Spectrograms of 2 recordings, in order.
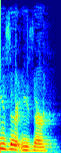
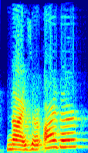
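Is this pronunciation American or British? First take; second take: American; British. First: The words are said with an American pronunciation. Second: The words are said with a British pronunciation. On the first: "American one" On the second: "British one"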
